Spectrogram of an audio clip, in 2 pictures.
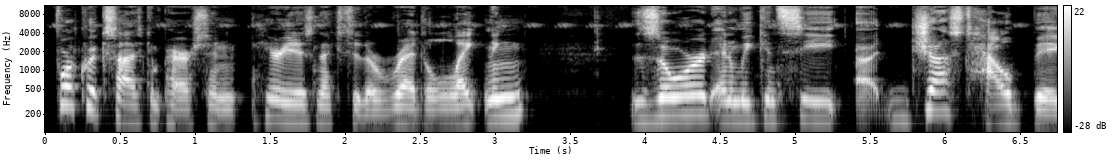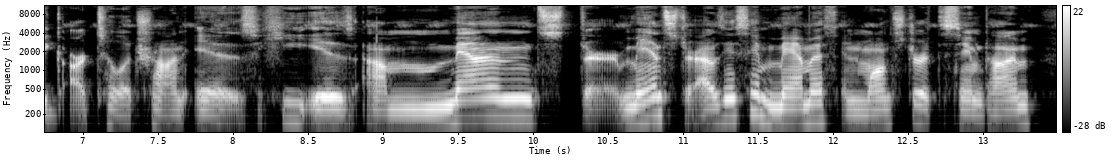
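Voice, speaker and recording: Chatty young man with a sick, deep voice. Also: animated, measured pace, a bit bright. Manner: rambling, chatty, lots of fillers. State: sick, voice deeper than usual. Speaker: toy reviewer. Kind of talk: casual toy review.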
